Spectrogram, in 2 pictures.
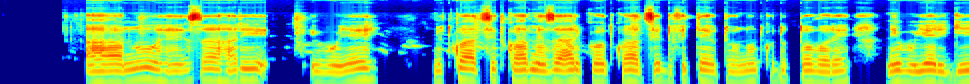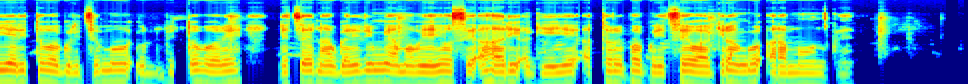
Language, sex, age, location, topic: Kinyarwanda, male, 25-35, Musanze, health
